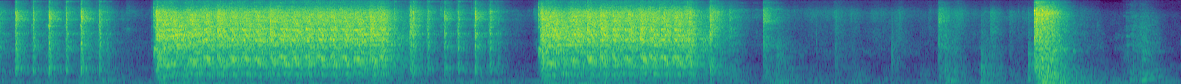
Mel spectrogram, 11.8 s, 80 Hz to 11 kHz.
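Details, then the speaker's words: Mopar Ramcharger after ignition upgrade, 7mm plug wires, distributor reinstalled, timing unset: starter cranks in uneven bursts, catches briefly, dies, catches again; slow to fire, owner suspects lack of fuel. "Maybe it needs fuel. Already sounds better. That should have got us fuel."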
